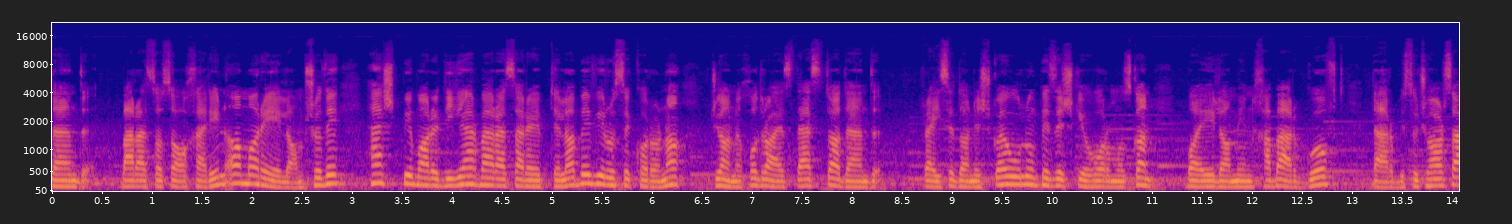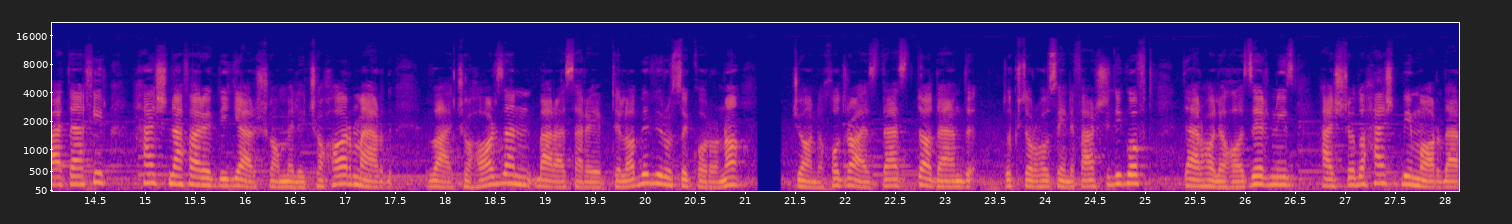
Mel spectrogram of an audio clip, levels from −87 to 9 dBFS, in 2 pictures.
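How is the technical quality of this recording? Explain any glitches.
There's one glitch. At 21.11 to 21.36 s there's a playback stall: the sound cuts to silence for about a quarter second, likely because the player ran out of buffered data, then resumes.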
